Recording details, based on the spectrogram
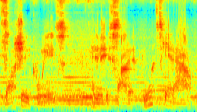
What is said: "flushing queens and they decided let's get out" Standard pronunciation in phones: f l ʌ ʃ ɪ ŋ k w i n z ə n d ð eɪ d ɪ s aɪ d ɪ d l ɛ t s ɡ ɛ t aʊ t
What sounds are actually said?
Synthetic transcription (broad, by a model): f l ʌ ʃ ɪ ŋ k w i z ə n ð eɪ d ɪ s aɪ d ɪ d l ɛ t s ɡ ɛ t aʊ t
